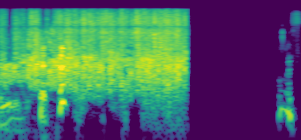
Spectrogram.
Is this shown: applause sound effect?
yes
